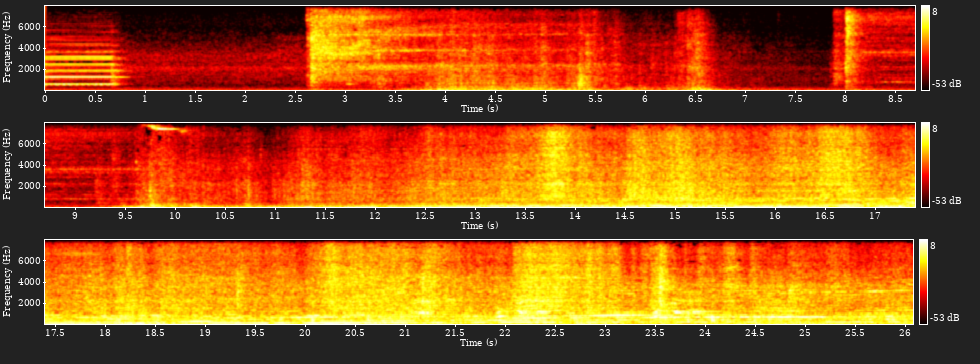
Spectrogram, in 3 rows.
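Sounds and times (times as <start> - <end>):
train running rumble: 1.2 - 26.0.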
